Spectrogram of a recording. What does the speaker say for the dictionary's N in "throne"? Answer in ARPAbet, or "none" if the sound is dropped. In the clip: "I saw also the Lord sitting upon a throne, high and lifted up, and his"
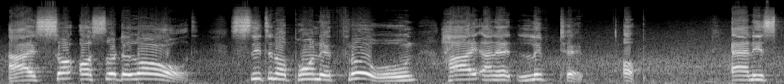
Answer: N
